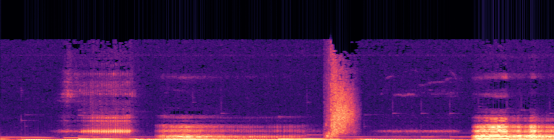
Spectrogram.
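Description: Background music: a slow tune with a bass line stepping from note to note about once a second under brighter pitched tones, with a short swish about five seconds in.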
